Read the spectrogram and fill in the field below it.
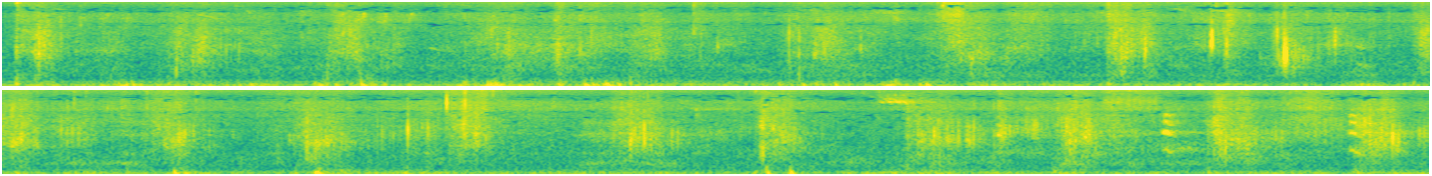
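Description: Footsteps crunch on a dirt path at a steady walking pace.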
